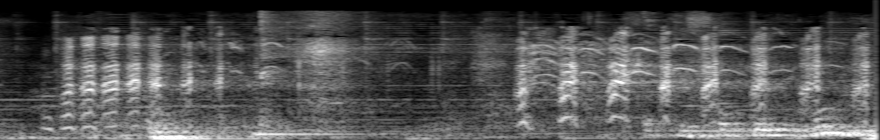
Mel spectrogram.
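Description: Two bursts of high-pitched, rapidly pulsing cackling laughter over background music.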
